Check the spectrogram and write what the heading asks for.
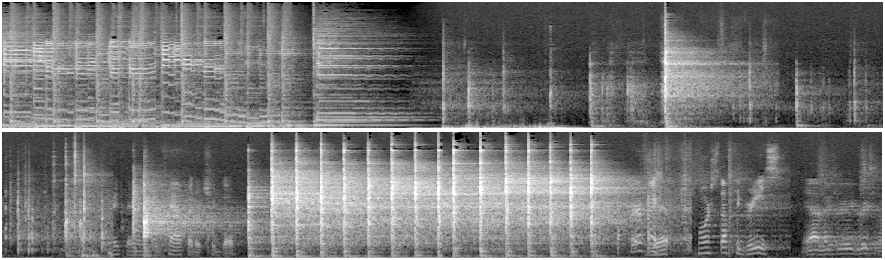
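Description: Guitar music that ends about four seconds in, then hand-tool work on a corn planter's steel frame: scattered metallic knocks and clicks, some ringing, and later a run of about fifteen sharp, evenly spaced metallic taps, about three a second.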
